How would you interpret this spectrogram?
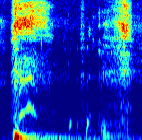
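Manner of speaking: a burst of unvoiced, high laughter; short airy laugh; high breathy laugh. Real, not acted. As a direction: laugh out at the joke. Laughing at his own punchline.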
